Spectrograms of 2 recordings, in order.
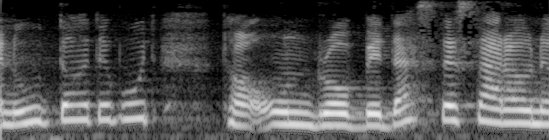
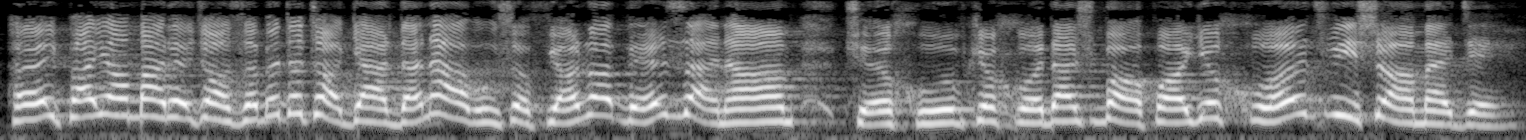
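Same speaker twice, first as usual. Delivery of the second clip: loud, high-pitched demand for an execution; furious shout; 4 semitones higher, 7 dB louder than usual. A narrator's reading. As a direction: cry out as you charge in, sword drawn. Omar rushes in, sword drawn. (فریاد خشمگین و پرهیجان)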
